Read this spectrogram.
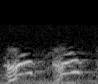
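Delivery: very high squeaky elf chirp; christmas elf. Acted. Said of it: "Prove it, [name]".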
